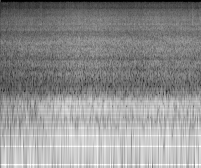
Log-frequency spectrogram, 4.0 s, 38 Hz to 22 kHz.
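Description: Honda CBR1100XX Blackbird (Super Blackbird) motorcycle cruising at speed, a steady, loud, smooth engine drone with wind noise and no break throughout.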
